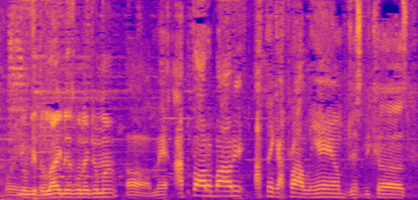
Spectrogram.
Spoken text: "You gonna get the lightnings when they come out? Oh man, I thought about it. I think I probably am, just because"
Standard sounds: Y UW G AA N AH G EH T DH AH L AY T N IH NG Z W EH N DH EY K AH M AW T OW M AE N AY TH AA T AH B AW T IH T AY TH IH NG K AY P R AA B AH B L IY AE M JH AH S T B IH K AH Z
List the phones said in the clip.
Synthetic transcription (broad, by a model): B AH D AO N G EH T DH AH L AY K N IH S W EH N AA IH K AH M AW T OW M AE N AY TH AA T AH B AW T IH T AY TH IH NG K AY P R AA B AH B L IY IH M JH AH S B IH K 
